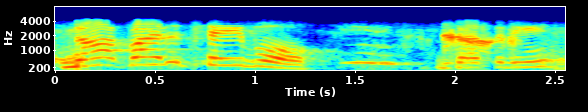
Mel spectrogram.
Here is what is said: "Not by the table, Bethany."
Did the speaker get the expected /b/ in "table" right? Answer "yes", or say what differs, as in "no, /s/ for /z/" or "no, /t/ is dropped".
yes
